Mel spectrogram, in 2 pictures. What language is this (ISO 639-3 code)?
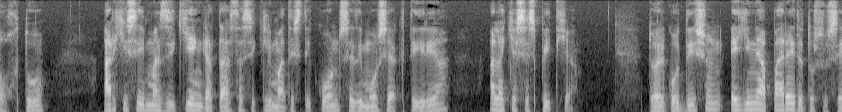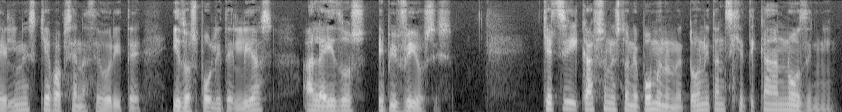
ell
